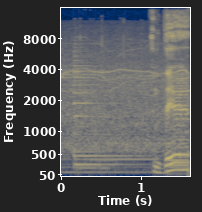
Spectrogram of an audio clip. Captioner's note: crowd cheering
